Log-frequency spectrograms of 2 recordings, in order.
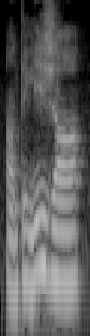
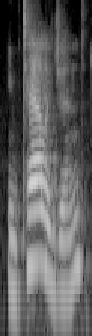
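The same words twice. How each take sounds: First: The stress is on the lengthened final syllable. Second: The stress falls before the final syllable. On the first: "in French language, they are stressed on the final syllable" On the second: "in English, those words um, are stressed on the first or second syllable"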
